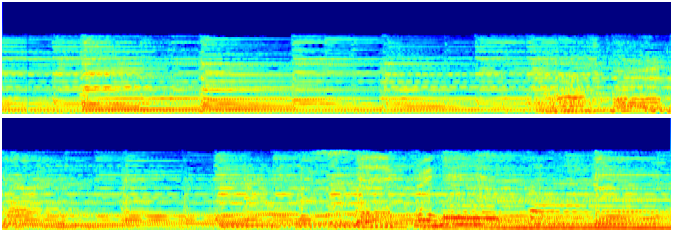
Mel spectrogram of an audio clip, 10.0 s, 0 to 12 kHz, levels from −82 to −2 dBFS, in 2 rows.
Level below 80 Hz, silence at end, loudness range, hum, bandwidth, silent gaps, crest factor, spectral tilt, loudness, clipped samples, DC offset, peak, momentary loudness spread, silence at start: -44 dBFS; 0 s; 5 LU; none; 4.4 kHz; none; 16 dB; -12.5 dB/octave; -20 LUFS; under 0.1%; under 0.1%; -4 dBFS; 8 LU; 0 s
